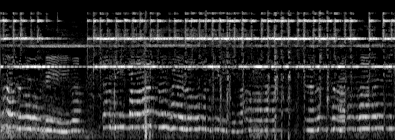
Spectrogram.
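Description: A small brass puja hand bell rung rapidly and continuously, pausing briefly about a second and a half in, while voices sing a drawn-out devotional aarti tune.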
